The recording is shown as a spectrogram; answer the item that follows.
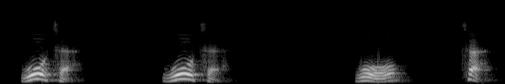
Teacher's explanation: So in British, we say water, water, water. You don't say the R, water.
